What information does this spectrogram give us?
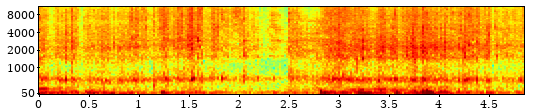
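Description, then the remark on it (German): Rustling and crinkling of a second paper slip being handled, with irregular crackly bursts that stay fairly quiet and continue for several seconds without any talking. “hört, dass es raschelt.”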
